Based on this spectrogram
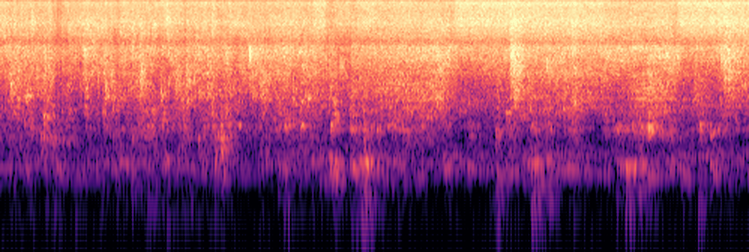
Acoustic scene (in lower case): restroom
